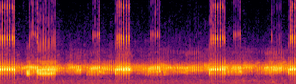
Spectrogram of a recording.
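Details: Schlegel's green tree frogs in breeding season, calling from a spring rice paddy near Sendai, Japan; loud bursts of rattling, clicking notes over a steady chirring chorus, with short pauses between calling bouts.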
